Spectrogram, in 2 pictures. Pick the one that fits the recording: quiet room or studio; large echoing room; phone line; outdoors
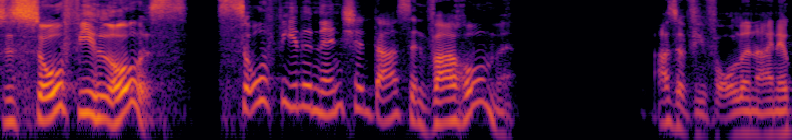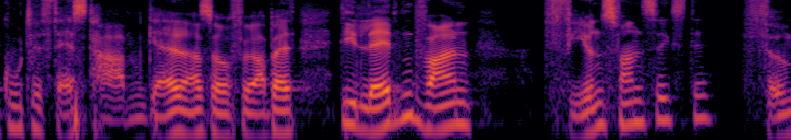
large echoing room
